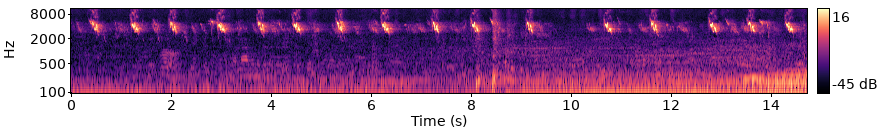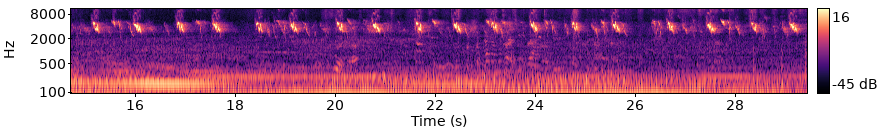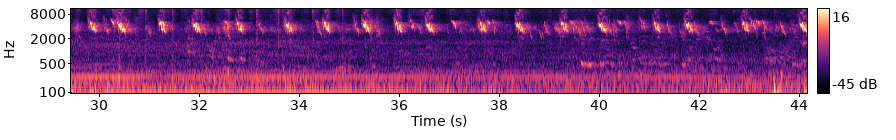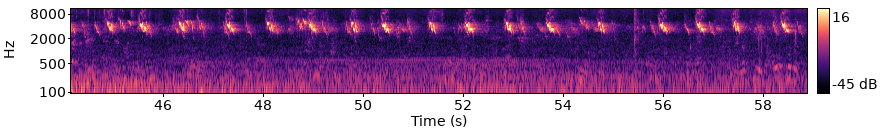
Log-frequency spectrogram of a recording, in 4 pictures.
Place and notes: Fiorenzuola di Focara PU, Italia - Domenica pomeriggio
Seduti a riposare nel parco vicino alla chiesetta di Fiorenzuola di Focara una domenica pomeriggio. Ho usato uno Zoom H2n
